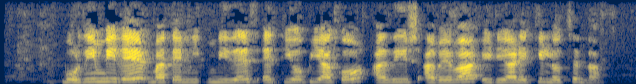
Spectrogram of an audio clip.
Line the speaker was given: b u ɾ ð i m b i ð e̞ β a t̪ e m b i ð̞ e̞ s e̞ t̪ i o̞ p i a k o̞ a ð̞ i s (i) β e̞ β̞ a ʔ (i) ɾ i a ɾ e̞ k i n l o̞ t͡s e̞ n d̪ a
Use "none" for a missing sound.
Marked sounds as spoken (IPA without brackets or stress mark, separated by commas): a, i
